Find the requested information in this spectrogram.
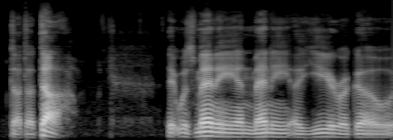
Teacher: That's a trisyllabic foot. That is a foot made up of 3 syllables where you have the stress syllable at the very end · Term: anapest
